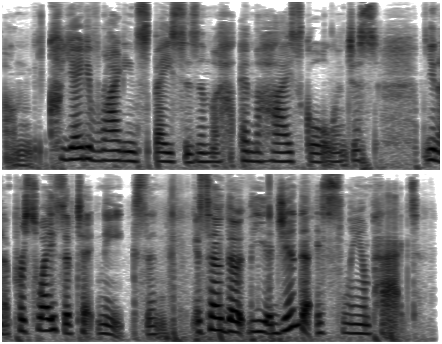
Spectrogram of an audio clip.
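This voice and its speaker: A middle-aged American woman talks casually on her own podcast. Her voice sits at an average pitch, and she tells things in a chatty, folksy way, as if to friends. The sound is dry, with very little room on it. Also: dry recording. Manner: chatty, folksy storytelling, addressing listeners as friends. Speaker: podcast host, teacher and writer. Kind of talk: casual solo podcast monologue.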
